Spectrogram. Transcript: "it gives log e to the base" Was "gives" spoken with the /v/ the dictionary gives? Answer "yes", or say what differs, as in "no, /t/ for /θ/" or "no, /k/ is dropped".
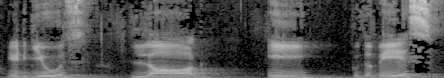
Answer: no, /v/ is dropped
